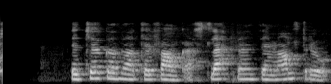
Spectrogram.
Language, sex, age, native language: Icelandic, female, 12, Icelandic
